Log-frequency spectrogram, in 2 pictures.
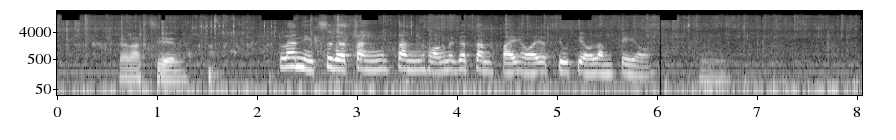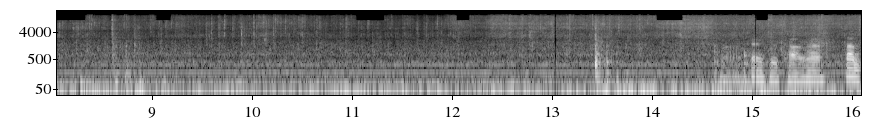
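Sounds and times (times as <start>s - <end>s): faint sizzling of frying rice: 0.0s - 16.0s
spatula stirring in a wok: 11.8s - 16.0s.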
